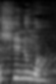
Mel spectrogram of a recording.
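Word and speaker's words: chinois: लिखने में आप देखो चिनोएस है और बोलने में शिनुआ, ठीक है ना। और अगर हम इसको फेमिनिन में देखें तो आगे शिनुआ तो रहेगा, लेकिन आगे क्या लग जाएगा, ई लग जाएगा, प्रोनाउंसिएशन तो सेम रहेगी ना।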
